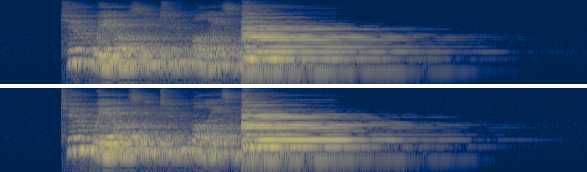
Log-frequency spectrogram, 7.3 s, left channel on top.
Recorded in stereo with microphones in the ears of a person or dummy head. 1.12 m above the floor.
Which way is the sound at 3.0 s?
30° right (ahead or behind).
